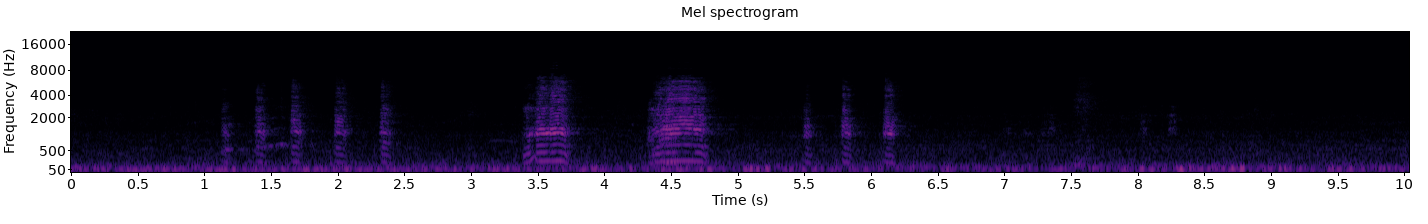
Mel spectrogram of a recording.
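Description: Domestic geese and ducks calling: a run of short calls, then two longer, louder calls in the middle, then a few more short calls.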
